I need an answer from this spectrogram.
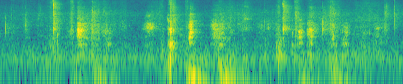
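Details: Corgi at play with a favourite squeaky chicken toy, panting in quick, irregular breathy puffs, roughly one each second, with soft rustling underneath.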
